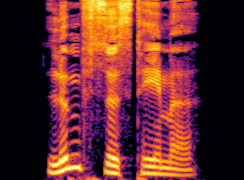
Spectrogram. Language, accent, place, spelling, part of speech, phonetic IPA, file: German, Germany, Berlin, Lymphsysteme, noun, [ˈlʏmfˌzʏsteːmə], De-Lymphsysteme.ogg
- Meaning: nominative/accusative/genitive plural of Lymphsystem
